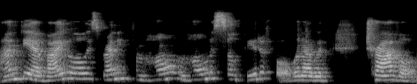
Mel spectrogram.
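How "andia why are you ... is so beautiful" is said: put-on, pitched-up old woman accent. Recalling a late grandmother's advice, imitating grandmother's accent. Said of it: "I just hear her in her accent".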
